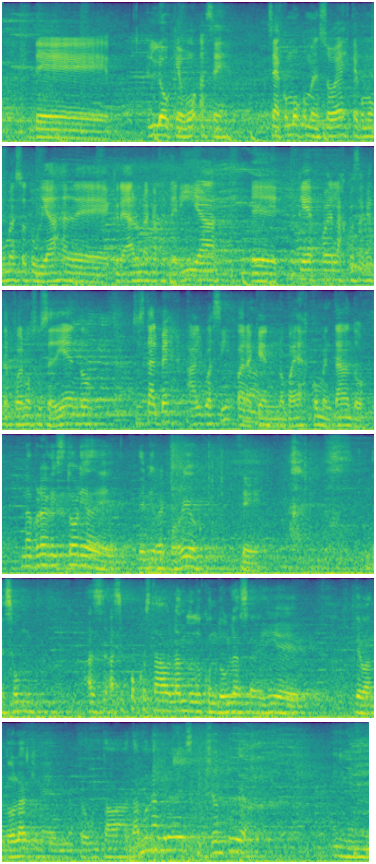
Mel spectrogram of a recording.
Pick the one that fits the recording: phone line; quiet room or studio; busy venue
busy venue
